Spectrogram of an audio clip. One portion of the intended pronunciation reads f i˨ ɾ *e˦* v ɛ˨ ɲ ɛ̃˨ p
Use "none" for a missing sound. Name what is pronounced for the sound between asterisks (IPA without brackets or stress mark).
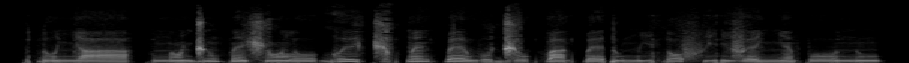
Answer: i˦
